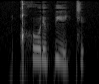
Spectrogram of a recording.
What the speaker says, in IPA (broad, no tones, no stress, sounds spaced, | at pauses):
ǃʰ o ɾ ɪ pʲ e c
